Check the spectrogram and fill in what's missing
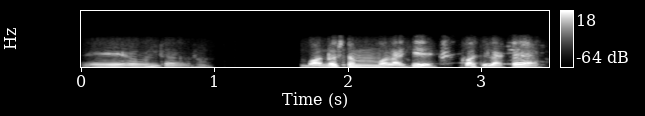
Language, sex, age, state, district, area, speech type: Nepali, male, 30-45, West Bengal, Jalpaiguri, rural, conversation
